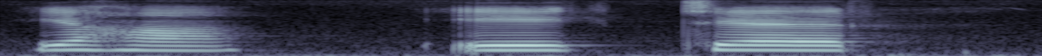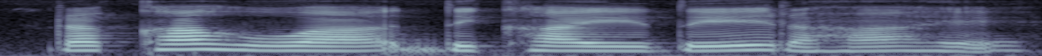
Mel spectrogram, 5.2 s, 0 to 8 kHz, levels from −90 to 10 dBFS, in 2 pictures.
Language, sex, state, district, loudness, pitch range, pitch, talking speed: Hindi, female, West Bengal, Alipurduar, -18 LUFS, 200-220 Hz, 215 Hz, 105 wpm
